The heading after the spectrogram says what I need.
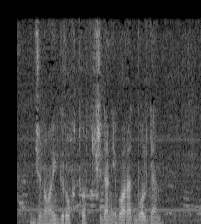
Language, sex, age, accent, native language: Uzbek, male, 18-24, Xorazm, Uzbek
